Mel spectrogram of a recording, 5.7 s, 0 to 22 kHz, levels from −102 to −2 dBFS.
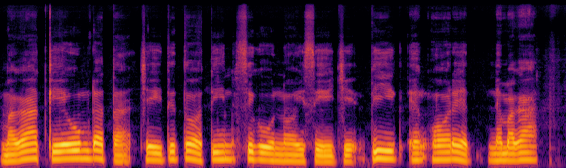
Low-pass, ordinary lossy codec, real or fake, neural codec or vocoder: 19.8 kHz; none; fake; vocoder, 44.1 kHz, 128 mel bands, Pupu-Vocoder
